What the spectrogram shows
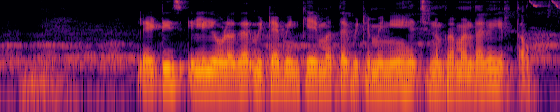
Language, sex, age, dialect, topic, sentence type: Kannada, female, 36-40, Dharwad Kannada, agriculture, statement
